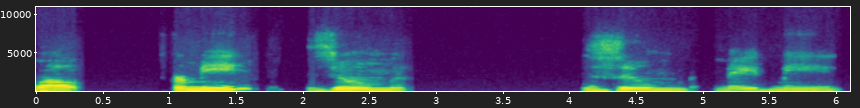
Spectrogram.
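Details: Person with aphasia speaking with agrammatic phrasing.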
